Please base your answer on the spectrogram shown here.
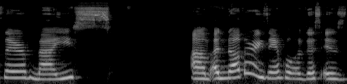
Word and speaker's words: maïs: So in our example word here, if we did not have the tréma, it would just be pronounced me. It'd be one syllable and that would be it. But in this case, because we've got a tréma in there, it's now going to be maïs, right?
